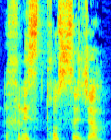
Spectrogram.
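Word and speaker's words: Χριστός: 오스로 끝나면 보통 이제 이거는 헬라어고요. 라틴어에서는 끝에가 우스로 끝나요.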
